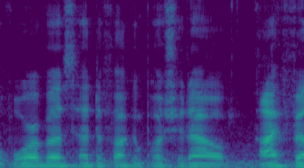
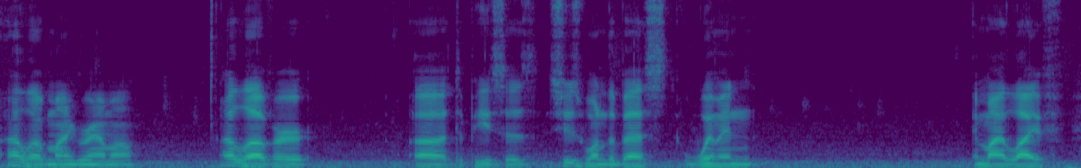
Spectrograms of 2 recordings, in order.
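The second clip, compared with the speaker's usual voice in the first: ordinary talk, nothing marked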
